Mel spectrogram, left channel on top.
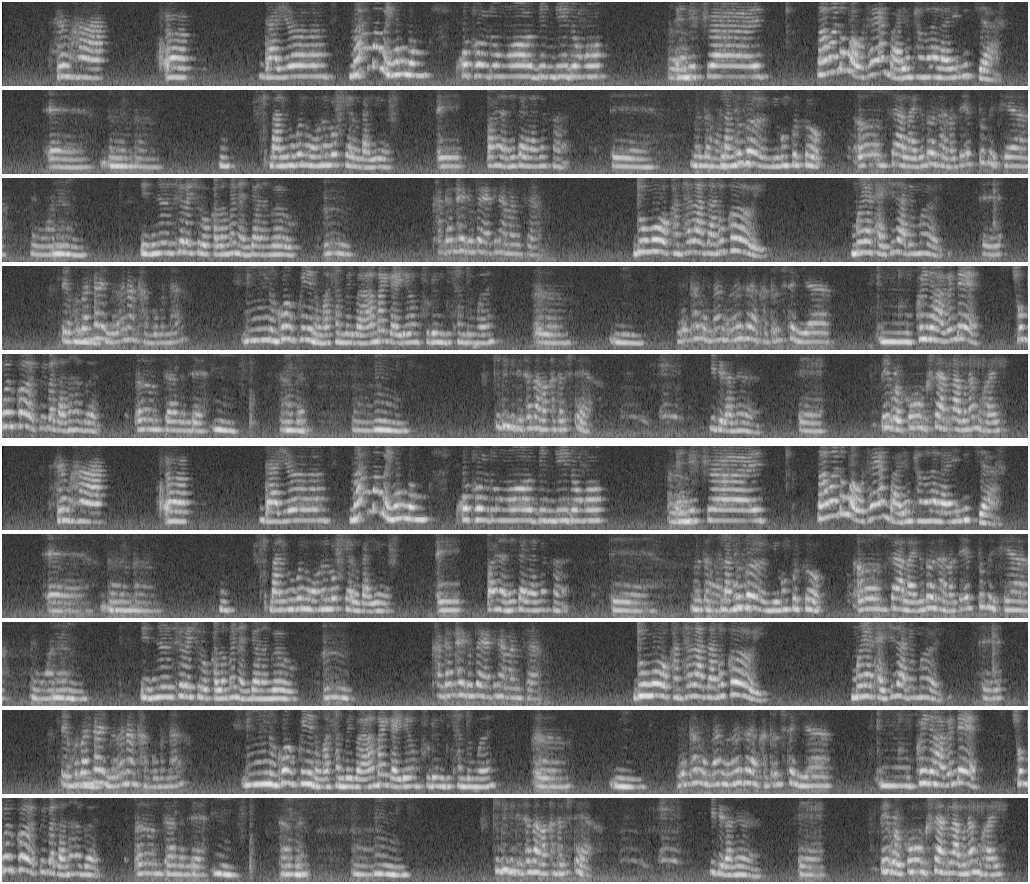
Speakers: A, in the centre; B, on the right.
A: जोंहा ओ दायो मा मा मैगं दं पथल दङ बिन्दि दङ
B: ओं
A: एनिफ्राय मा मा दंबावोथाय आं बारियावनो थाङा नालाय मिथिया।
B: ए ओं
A: उम।
B: ओं
A: उम बानलुबो न'आवनो लकेल गायो।
B: ए
A: बायनानै जाया जोंहा।
B: ए मोजाङानोहाय
A: उम लांनो फै मैगंफोरखौ।
B: ओ जाहा लायगोन र जाहानाव जेबो गैखाया। मैगंआनो
A: उम इदिनो सोलाय सोल' खालामलायनानै जानांगौ ‌।
B: उम खान्थाल थाइजौ जायाखै नामा नोंसा?
A: दङ खान्थाला जानो फै। मैया थाइसे जादोमोन।
B: ए लिंहरबानो
A: उम
B: जायोमोन आं थांगौमोन ना।
A: उम नोंखौ आं फैनाय नङा सानबायबा माइ गायदों फुदों इदि सानदोंमोन।
B: ओं
A: उम।
B: थारगौमोन आङो जा खाथाल फिथाइ गैया।
A: उम फैनो हागोन दे समफोर फै फैबा जानो हागोन।
B: ओं जागोन दे
A: ओम
B: जागोन
A: ओम।
B: उम
A: ओम।
B: गिदिर गिदिरथार नामा खान्थाल फिथाइआ?
A: आनो
B: ए बेगरखौ ओंख्रि जानो लाबोनांगौहाय।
